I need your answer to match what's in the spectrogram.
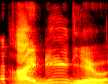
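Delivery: grand theater actor voice, very high pitched. Retelling an episode scene, imitating Picard in theater actor voice. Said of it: "He gets in his best, like, theater actor voice".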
